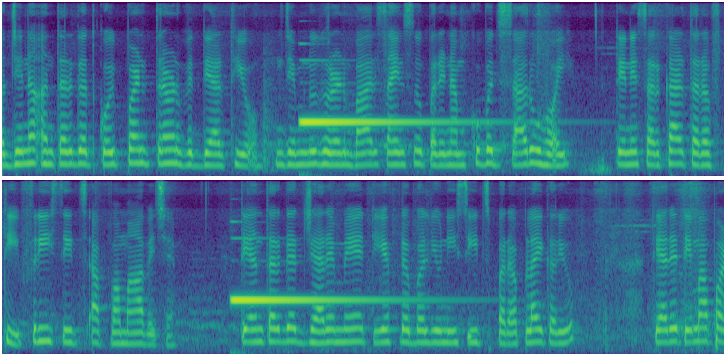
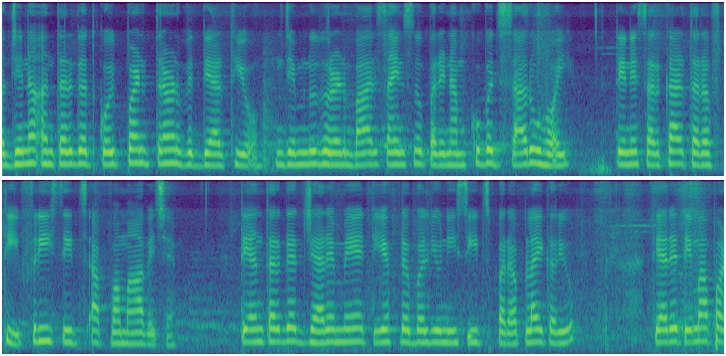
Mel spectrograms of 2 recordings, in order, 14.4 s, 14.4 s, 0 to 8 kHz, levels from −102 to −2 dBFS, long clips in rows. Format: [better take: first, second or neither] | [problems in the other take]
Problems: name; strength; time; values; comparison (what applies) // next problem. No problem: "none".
second | background sound (Mallet percussion); 2 dB above the speech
